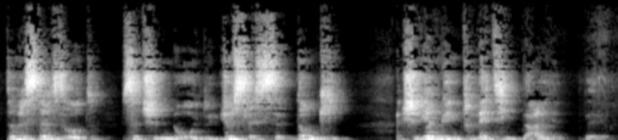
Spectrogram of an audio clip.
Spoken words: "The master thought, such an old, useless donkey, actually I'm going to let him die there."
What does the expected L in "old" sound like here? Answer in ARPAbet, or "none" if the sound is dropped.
none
